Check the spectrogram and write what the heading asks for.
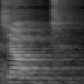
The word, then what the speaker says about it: jumped: यानी कि यहां पर आप ईडी के उच्चारण की जब बात करेंगे तो उसको टॉ बोलना है, यानी आपका जो राइट प्रोनाउंसिएशन होगा वो होता है जंप्ड, जंप्ड, जंप्ड।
